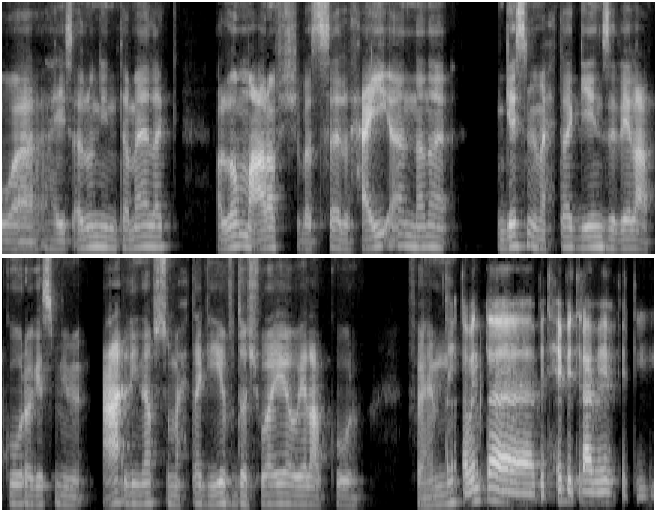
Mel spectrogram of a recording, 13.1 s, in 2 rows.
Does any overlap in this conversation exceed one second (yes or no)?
no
